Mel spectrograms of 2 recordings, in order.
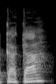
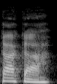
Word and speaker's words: Kaká: For all you people that don't watch soccer, there's a player called Kaká. But it's K-A-K, right? Accent on Different. the A. Accent on the A.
